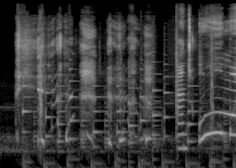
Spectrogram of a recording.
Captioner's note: laughs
